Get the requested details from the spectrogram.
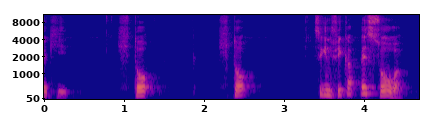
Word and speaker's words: hito: Veja que eu não falo hito, hito. Esse I quase some. A gente fala hito, hito, hito. É assim que o japonês realmente pronuncia essa palavra. Esse i quase desaparece.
